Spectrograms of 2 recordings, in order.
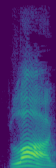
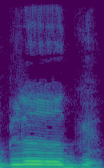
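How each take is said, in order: First: The word is said with an English accent. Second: The word is said with a French accent. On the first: "oh, blog" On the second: "He's French, very French"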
